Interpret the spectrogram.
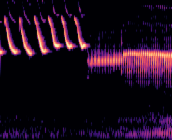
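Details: Canary training song: six quick descending whistled sweeps, then a rapid trill that steps up to a steady, sustained high rattle.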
